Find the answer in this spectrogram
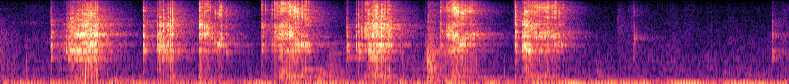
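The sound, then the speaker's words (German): Rough, raspy snoring of a sleeping bear comes in about seven quick rhythmic bursts over several seconds, steady, then trails off into quieter breathy rustling. No one speaks. “Der Bär schläft.”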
